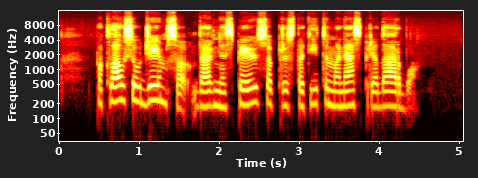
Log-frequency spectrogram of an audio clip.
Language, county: Lithuanian, Vilnius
